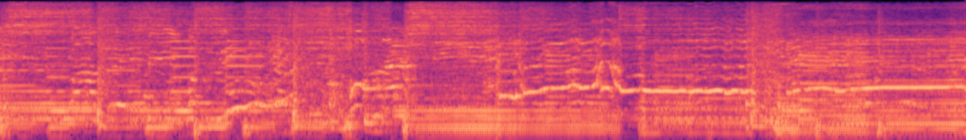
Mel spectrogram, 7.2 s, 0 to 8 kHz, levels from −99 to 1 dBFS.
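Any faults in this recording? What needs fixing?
No faults turned up in this audio, so nothing needs to be fixed.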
